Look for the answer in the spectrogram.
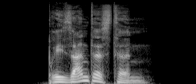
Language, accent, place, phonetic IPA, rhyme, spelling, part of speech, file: German, Germany, Berlin, [bʁiˈzantəstn̩], -antəstn̩, brisantesten, adjective, De-brisantesten.ogg
- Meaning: 1. superlative degree of brisant 2. inflection of brisant: strong genitive masculine/neuter singular superlative degree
